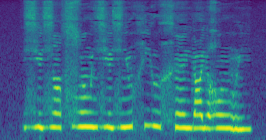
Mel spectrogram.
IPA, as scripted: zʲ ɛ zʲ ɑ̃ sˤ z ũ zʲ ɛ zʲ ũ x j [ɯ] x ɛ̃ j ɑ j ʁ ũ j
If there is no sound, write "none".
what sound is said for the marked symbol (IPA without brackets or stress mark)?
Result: ɯ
